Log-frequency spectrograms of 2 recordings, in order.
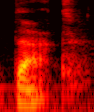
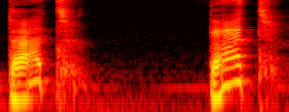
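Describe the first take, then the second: First: Said in the usual way. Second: Put-on high squeaky toddler "that" rising up; mock baby voice saying "That"; baby talk. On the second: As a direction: imitate a baby pointing. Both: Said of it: "As my baby would say".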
